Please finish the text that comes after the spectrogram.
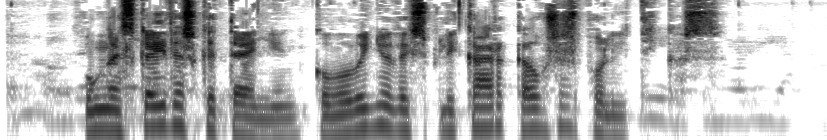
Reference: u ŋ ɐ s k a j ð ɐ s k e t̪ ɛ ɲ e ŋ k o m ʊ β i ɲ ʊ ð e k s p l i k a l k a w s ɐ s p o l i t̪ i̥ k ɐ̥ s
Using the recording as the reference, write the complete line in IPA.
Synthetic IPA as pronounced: u ŋ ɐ s k a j ð ɐ s k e t̪ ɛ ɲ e ŋ k o m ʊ β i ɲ ʊ ð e k s p l i k a ɾ k a w s ɐ s p o l i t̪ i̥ k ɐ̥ s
